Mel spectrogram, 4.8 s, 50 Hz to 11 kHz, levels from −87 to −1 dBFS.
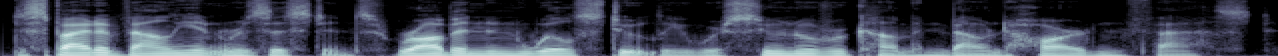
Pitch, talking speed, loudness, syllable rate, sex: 100 Hz, 200 wpm, -20 LUFS, 6.3 syllables/s, male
